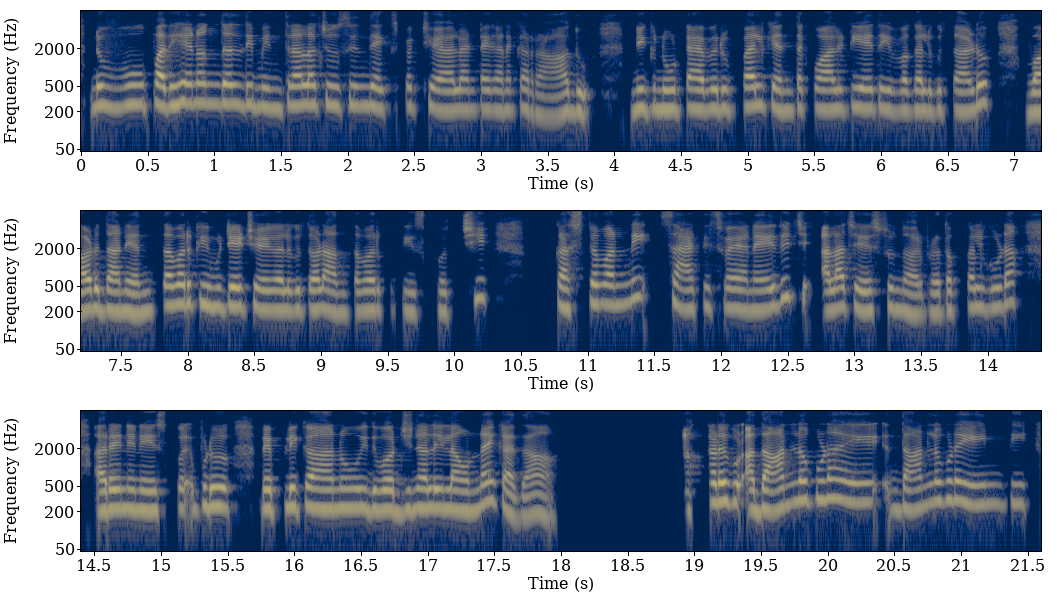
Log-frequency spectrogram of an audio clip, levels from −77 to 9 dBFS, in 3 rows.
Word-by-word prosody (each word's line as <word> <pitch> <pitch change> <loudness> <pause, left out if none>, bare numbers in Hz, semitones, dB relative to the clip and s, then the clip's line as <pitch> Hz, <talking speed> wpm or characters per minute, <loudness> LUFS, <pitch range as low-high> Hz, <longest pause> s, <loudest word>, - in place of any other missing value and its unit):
నువ్వు 250 0 -2 0.2
1500ది 270 0 +4
మింత్రా‌లో 250 +3 +2
చూసింది 250 0 -3
ఎక్స్‌పేక్ట్ 240 +2 -11
చేయాలంటే 215 0 -1
గనుక 215 +2 -7
రాదు. 190 +3 -4 0.4
నీకు 225 0 -1
నూట 220 -1 -2
50 225 +1 +1
రూపాయలకి 245 +2 +1
ఎంత 210 - -8
క్వాలిటీ 220 +1 -1
అయితే 225 +1 -1
ఇవ్వగలుగుతాడో 210 +3 -1 0.4
వాడు 215 +3 +5
దాన్ని 205 -1 +3
ఎంతవరకు 255 +6 +1
ఇమిటేట్ 240 0 +4
చేయగలుగుతాడో 215 0 +1
అంత 195 +1 -11
వరకు 215 0 -3
తీసుకొచ్చి 200 +8 -5 0.6
కస్టమర్‌ని 265 +6 +1 0.2
సాటిస్ఫై 230 -2 -1
అనేది 220 +8 +1
చె - - -5 0.2
అలా 230 +3 +4
చేస్తున్నారు. 210 -3 -3
ప్రతి 195 +2 -3
ఒక్కళ్ళు 235 +3 -5
కూడా 265 +3 0 0.4
అరే 225 +2 +6
నేను 220 -1 +1
వేసుకో 210 +2 -3
ఇప్పుడు 245 +1 +1 0.3
రెప్లికాను 230 0 +3
ఇది 215 - -1
ఒరిజినల్ 225 +2 +2
ఇలా 220 -1 +3
ఉన్నాయి 270 +7 +2
కదా! 180 0 -1 1.2
అక్కడ 280 0 +3
కూడా 270 - +1
ఆహ్, - - 0
దాంట్లో 260 +8 +3
కూడా 320 +1 +2 0.2
ఏ - - 0 0.3
దాంట్లో 245 +7 -1
కూడా 305 -1 +2
ఏంటి? 265 +1 -7
225 Hz, 145 wpm, -21 LUFS, 215-255 Hz, 1.2 s, అరే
